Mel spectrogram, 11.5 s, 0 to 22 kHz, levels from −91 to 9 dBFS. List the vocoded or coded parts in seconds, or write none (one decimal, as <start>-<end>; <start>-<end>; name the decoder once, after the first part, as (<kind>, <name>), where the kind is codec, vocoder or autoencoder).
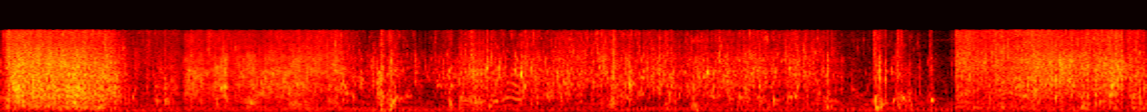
1.7-3.4 (vocoder, WaveNeXt)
